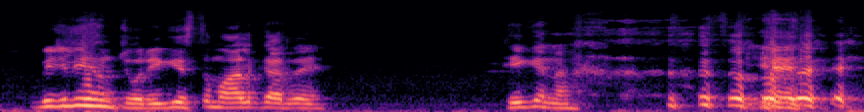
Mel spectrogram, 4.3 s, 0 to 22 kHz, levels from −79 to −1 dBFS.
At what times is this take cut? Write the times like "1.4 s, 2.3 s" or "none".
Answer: none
